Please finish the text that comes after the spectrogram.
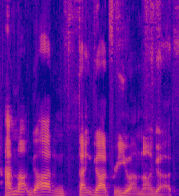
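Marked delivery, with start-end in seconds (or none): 2.0-2.6 softer, dropped to a near hush on "I'm not God"; soft aside. Shown as a demonstration. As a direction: let "God" fall away quietly, almost to yourself. Repeats line, second softer.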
